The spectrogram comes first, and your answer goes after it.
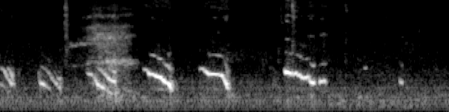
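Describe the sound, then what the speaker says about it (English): A dog indoors lets out a string of high whimpering yips, about six short rising-and-falling cries in an uneven rhythm, close and fairly quiet, with no one talking. "Sorry about the dogs."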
